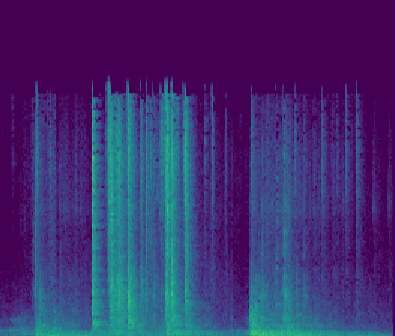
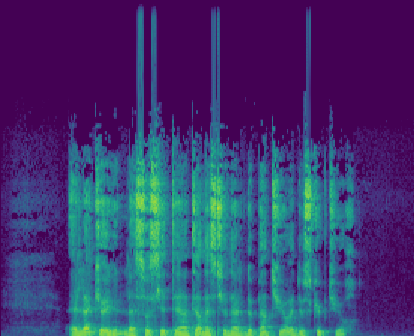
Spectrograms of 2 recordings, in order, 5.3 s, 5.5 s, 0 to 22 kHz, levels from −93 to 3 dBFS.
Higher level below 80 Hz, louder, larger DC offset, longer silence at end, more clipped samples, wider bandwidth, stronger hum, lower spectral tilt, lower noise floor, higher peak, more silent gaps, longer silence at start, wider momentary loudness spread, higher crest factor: about the same, -46 dBFS vs -48 dBFS; second, -27 LUFS vs -13 LUFS; neither; second, 0.1 s vs 0.8 s; neither; second, 17 kHz vs over 20 kHz; neither; about the same, -2.5 dB/octave vs -3.5 dB/octave; second, -50 dBFS vs -65 dBFS; second, -4 dBFS vs 0 dBFS; neither; second, 0.15 s vs 0.9 s; first, 23 LU vs 14 LU; first, 28 dB vs 16 dB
